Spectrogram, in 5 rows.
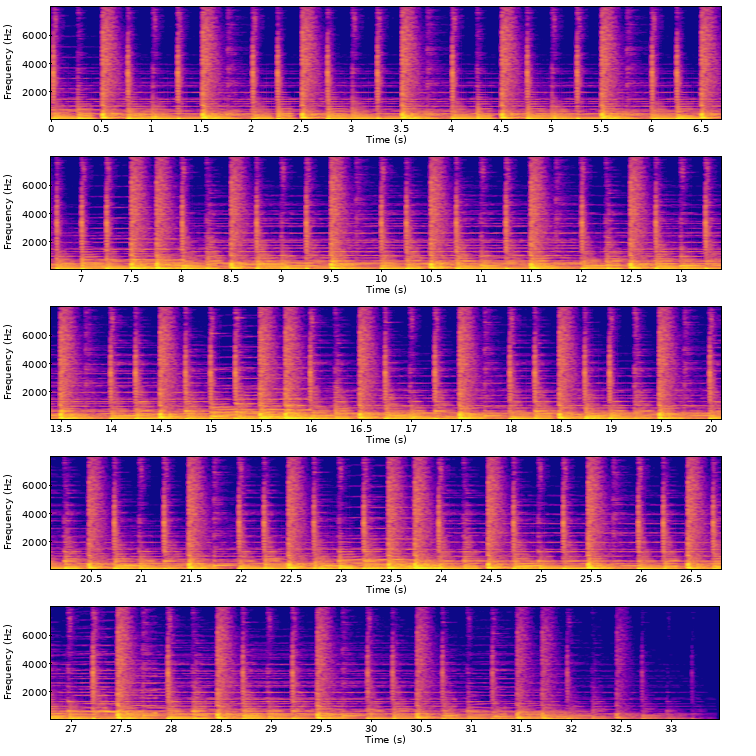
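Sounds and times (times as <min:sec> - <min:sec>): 
wet bass: 0:00.1 - 0:33.2.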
